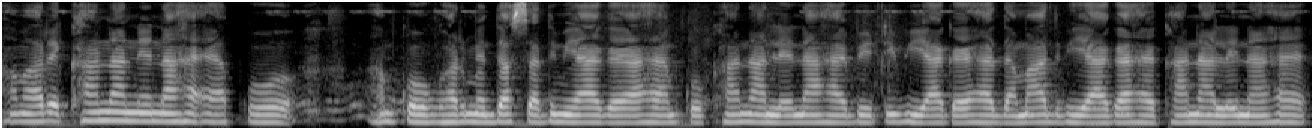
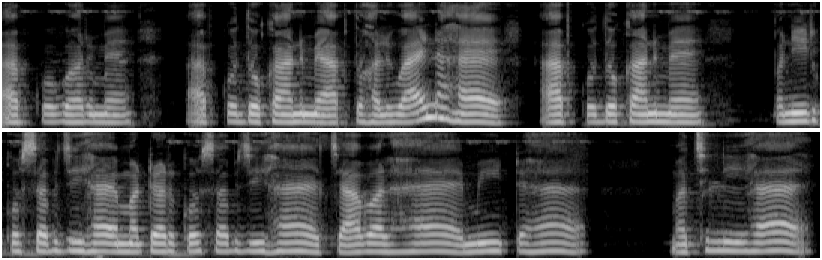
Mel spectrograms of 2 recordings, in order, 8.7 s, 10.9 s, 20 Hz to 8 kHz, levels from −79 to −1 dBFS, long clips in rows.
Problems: constant background noise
